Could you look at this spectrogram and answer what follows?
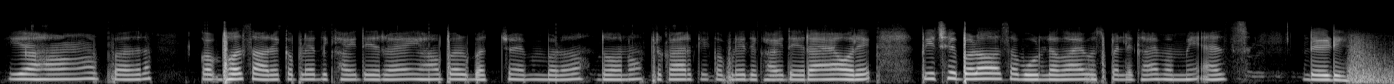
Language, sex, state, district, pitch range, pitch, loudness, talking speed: Hindi, female, Maharashtra, Nagpur, 225-235 Hz, 230 Hz, -21 LUFS, 150 wpm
